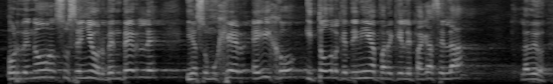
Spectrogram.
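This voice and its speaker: A high-pitched man preaches, reading scripture aloud and repeating phrases for weight. He breaks into animated, loud impressions of the people in the story. His voice carries a long reverb, as in a large hall. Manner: animated, acts out Bible characters with sudden loud exclamations; reads scripture verse by verse and repeats key phrases for emphasis. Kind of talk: sermon.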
